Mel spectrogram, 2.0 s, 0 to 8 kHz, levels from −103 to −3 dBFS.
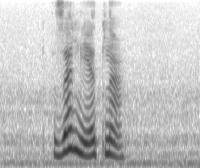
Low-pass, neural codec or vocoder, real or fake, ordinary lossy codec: none; none; real; none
